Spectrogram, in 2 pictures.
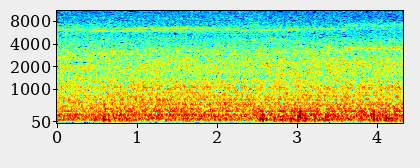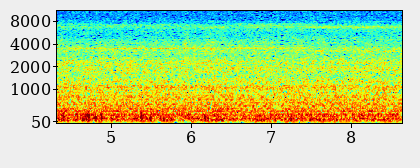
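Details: EVGA GTX 780 Ti ACX graphics card, brand new, under gaming load: steady fan rush with a thin high-pitched whine riding over it, graphics card coil whine.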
